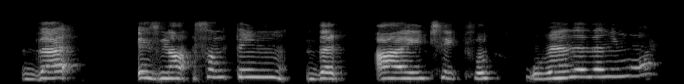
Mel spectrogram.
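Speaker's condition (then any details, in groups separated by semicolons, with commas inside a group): Cerebral palsy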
